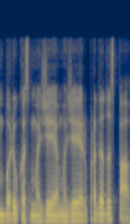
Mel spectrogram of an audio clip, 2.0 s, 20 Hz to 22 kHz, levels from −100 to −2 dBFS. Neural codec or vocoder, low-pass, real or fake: codec, 24 kHz, 0.9 kbps, DualCodec; 10.8 kHz; fake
